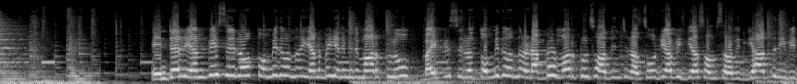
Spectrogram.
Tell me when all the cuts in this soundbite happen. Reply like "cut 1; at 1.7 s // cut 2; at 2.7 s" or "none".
none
